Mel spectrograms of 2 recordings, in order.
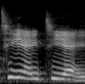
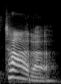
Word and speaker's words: Tata: I mean, I remember the tape and I forgot that it was pronounced Tata, and that was the whole point of why that was funny.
